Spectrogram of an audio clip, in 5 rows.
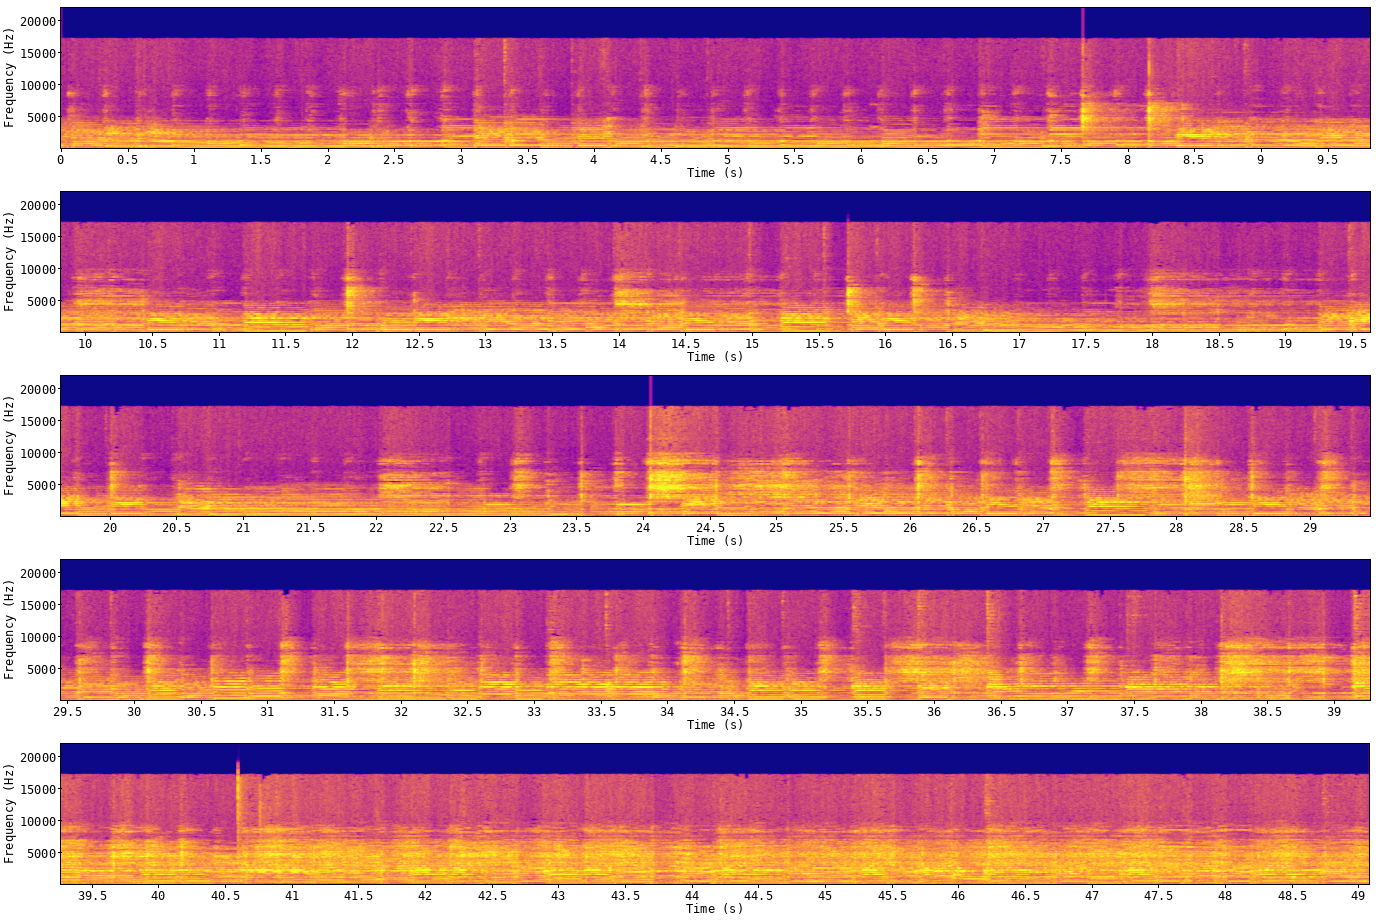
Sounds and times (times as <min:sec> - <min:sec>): Acoustic guitar: 0:00.0 - 0:49.0
Electric guitar: 0:00.0 - 0:49.0.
